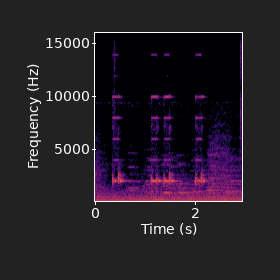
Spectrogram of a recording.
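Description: A kitchen timer beeping while English muffins cook, with short, bright electronic beeps in small groups over a steady low hum, at moderate volume.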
